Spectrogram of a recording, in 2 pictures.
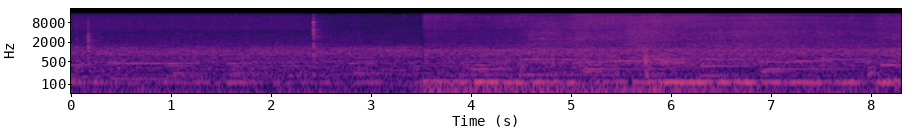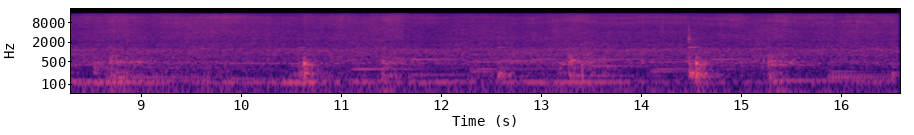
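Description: Grated carrots frying in desi ghee in a pot: the sizzle jumps up a few seconds in as the ghee melts into the hot, dried-out carrots, then grows again. A wooden spatula stirs the carrots, knocking against the pot now and then. This is the start of frying the carrots in ghee for gajar ka halwa, once their water has cooked off.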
